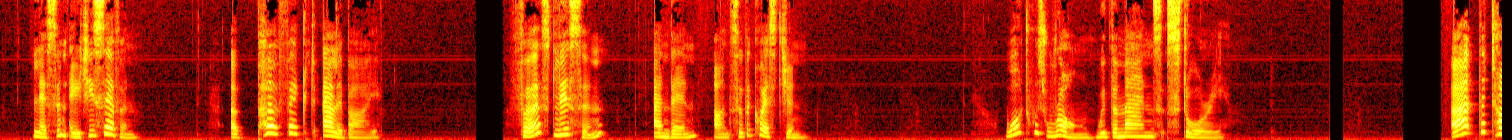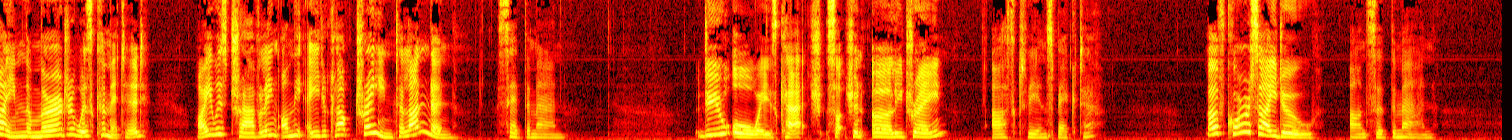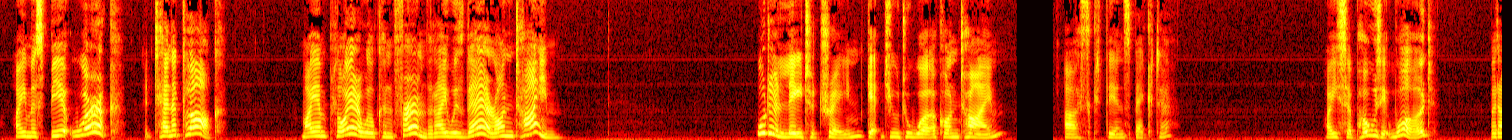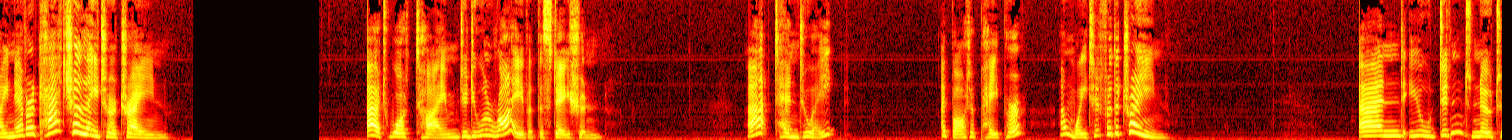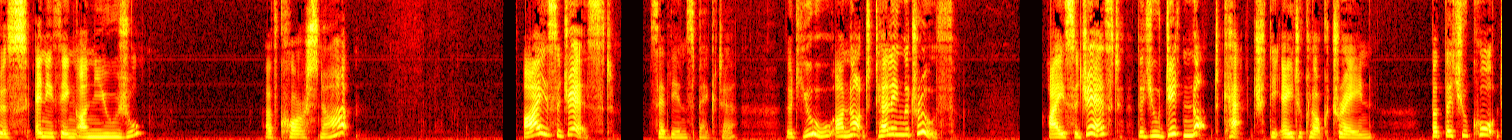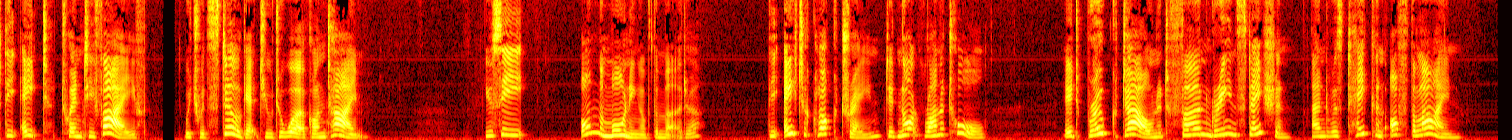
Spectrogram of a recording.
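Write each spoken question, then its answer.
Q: What was wrong with the man's story?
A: He said he caught the 8 o'clock train, but that train did not run that morning because it broke down at Fern Green Station.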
